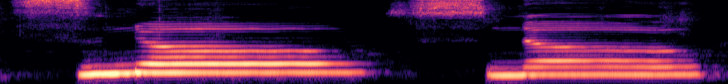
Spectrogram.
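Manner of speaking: drowsy drawn-out bear, drifting off; sleepy mumble. Acted. Bear drifting into his dreams, slow sleepy mumble. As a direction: let it fade like falling asleep. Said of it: "mumbled Bear".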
